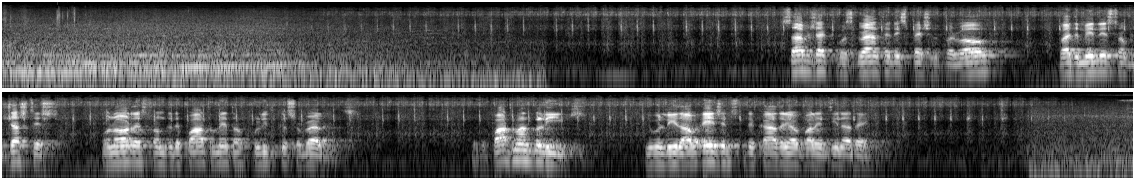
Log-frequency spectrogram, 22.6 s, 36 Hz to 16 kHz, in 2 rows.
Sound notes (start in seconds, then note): 4.7 typewriter keys clacking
